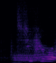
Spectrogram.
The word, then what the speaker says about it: Chihiro: Chihiro. It's written Senjin as in bottomless abyss, but it's pronounced Chihiro. In that case, my name is Renji Aso.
